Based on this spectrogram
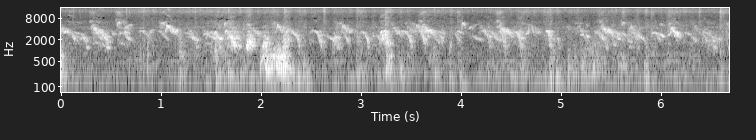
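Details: Broody hen accompanied by 33 chicks: constant high falling peeps from many chicks, overlapping busily, with a louder low hen cluck around the two-second mark.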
